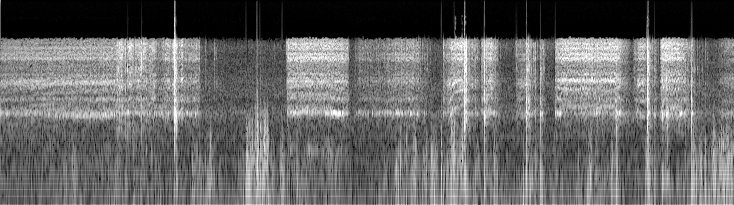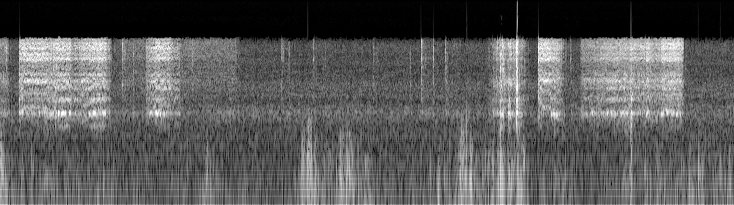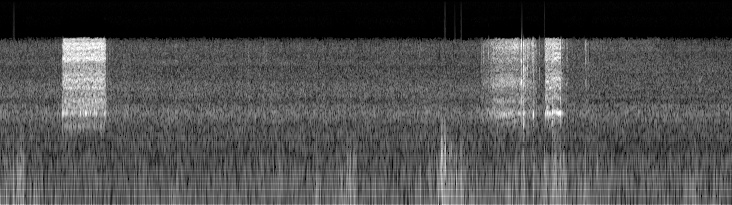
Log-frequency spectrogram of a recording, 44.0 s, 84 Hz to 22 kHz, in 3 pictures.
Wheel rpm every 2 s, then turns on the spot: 90, 90, 20, 90, 70, 80, 100, 70, 100, 30, 0, 0, 50, 80, 50, 70, 10, 0, 0, 20, 30, 0.
28-30 32-34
